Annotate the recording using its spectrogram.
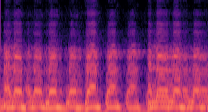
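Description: A man's voice saying "alo" into a wireless karaoke microphone, amplified through a small Bluetooth speaker, with its echo effect repeating the word over and over so the sound runs on without a break.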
